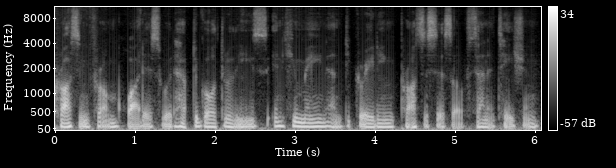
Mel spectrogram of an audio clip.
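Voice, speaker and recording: Speaking at a fairly slow pace, a man with an American accent has a fairly low pitch. His voice is somewhat breathy, with a dark, mellow tone. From US-Mexico border, El Paso; US-Mexico border. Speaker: museum education curator; guest. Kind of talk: academic interview. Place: studio. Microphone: lapel.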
